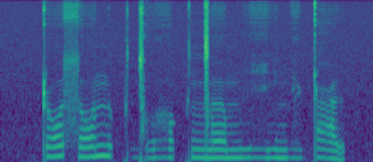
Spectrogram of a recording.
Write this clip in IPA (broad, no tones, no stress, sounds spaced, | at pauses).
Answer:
ʈ ɔ s ɔ n o k ɡ͡ǀ o ɦ ɔ k ŋ͡ǀ ɐ m i ɦ i n ɦ ɨ ʈ ʕ ɘ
